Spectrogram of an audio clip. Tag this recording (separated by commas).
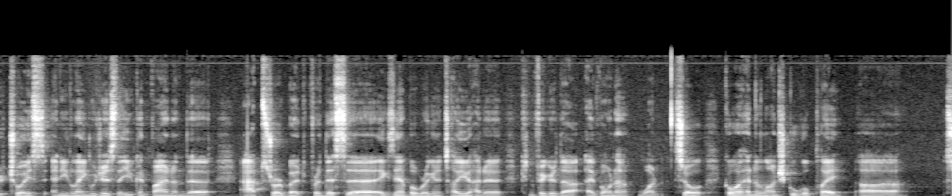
Speech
